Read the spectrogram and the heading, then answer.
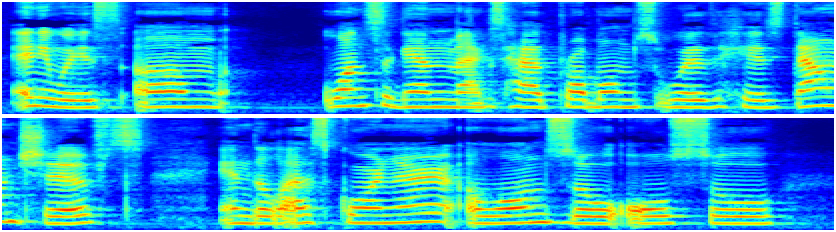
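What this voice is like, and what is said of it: Flat monotone reading voice. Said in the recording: “I'm sorry that I'm reading in so monotone ... I'm sorry for reading in such a monotone voice”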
